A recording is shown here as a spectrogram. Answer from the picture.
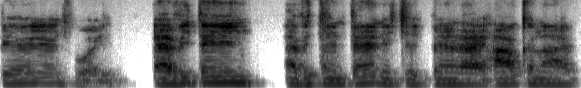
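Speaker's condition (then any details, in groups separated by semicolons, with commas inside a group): Born deaf; daily speech therapy throughout childhood from school therapist and speech-therapist mother, drilled on mouth movements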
